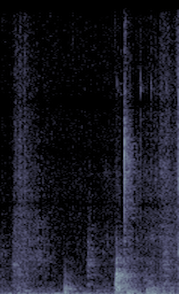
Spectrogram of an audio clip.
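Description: Quiet handling noise from hands on a box: a faint tap a little before halfway, then a short scrape near the end as the hands slide from the lid to grip its sides.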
